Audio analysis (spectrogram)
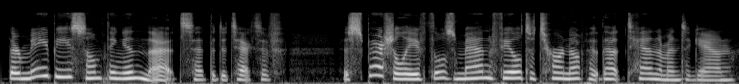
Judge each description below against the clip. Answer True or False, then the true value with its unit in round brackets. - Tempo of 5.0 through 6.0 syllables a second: True (5.1 syllables/s)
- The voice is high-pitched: True (260 Hz)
